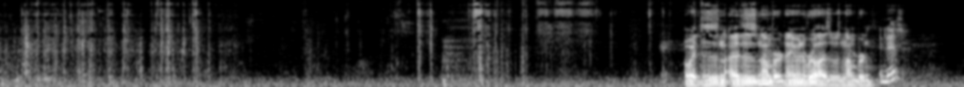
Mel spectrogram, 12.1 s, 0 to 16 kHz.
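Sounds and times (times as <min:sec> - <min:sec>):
cards and plastic sleeve rustling: 0:00.0 - 0:08.4.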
